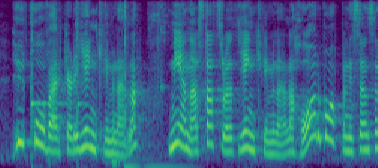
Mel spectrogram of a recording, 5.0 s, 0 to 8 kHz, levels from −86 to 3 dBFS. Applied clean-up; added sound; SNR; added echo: none; Shatter; 19 dB; none.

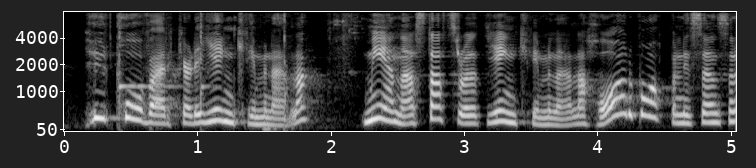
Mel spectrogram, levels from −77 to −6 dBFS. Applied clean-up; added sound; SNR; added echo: neural mask model RNNoise.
